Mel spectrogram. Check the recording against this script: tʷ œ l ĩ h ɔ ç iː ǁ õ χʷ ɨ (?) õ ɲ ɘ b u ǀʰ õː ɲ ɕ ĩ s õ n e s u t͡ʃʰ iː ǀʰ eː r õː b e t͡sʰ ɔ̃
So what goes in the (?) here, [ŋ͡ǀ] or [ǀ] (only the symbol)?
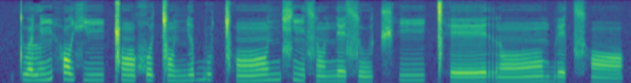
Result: ǀ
